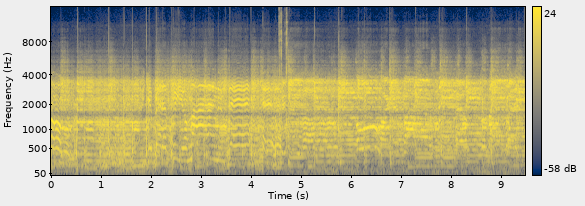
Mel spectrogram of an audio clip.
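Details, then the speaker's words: Vintage Cariole portable 8-track player/radio playing a tape: music pitched up, near "Mickey Mouse" speed, with a slight waver; tape speed too fast with wow and flutter. "all right so as you can hear it's borderline on Mickey Mouse speed so"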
